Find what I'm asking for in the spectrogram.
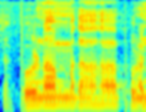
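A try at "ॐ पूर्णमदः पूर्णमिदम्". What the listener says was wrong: I didn't hear the first Om. Can you start over, please?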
